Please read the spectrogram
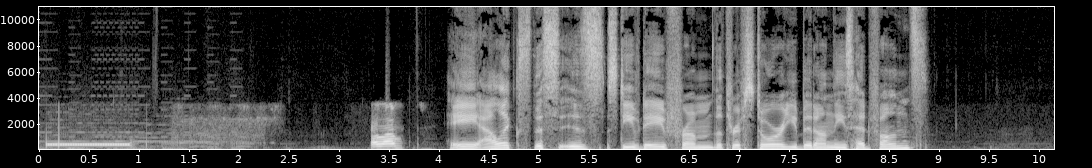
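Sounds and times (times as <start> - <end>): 
ringback tone from an outgoing phone call: 0.0 - 1.0
speech: 3.3 - 9.0.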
